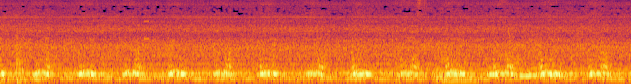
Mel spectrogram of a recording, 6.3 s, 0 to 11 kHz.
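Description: Elegoo Neptune 4 Plus 3D printer's stepper motors whining as the print head moves back and forth laying down filament, a tone that rises and falls a little over twice a second.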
